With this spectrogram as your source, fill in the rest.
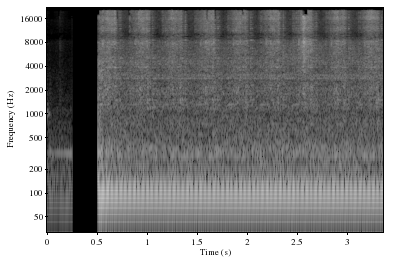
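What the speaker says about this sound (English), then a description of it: "You can hear the funny noise. This brake rotor is just touching the backing plate over here." A steady, loud, close engine hum from a 2003 Dodge RAM 3500 with a brake rotor rubbing its backing plate, giving a rhythmic pulsing scrape over the drone after a brief dropout at the start.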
